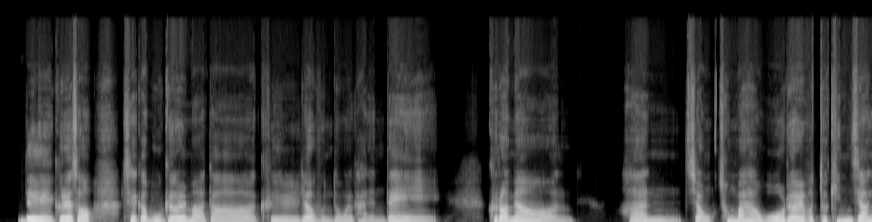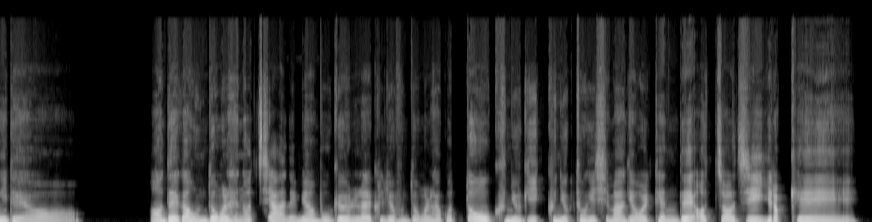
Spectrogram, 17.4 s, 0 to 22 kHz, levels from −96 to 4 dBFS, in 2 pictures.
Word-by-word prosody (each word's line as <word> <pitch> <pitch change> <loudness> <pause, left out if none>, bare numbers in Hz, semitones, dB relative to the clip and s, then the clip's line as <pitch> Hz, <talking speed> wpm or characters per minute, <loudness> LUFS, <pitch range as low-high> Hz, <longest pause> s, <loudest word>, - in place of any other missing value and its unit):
네. 235 -2 +6
그래서 255 -1 +4 0.3
제가 220 -3 +1
목요일마다 180 - +1
근력 185 +2 -1
운동을 175 +1 -4
가는데 150 -1 -3 0.5
그러면 245 - +2 0.4
한 280 -4 -3
정 200 -4 -2
정말 245 +3 +1
한 260 -1 +2
월요일부터 230 - +2
긴장이 215 +4 +3
돼요. 145 -2 -5 0.7
'아 260 -1 0
내가 220 +4 +4
운동을 265 +7 +3
해 325 - -3
놓지 385 +3 -6
않으면 195 +6 0
목요일 215 +5 -1
날 205 -1 +1
근력 195 0 -5
운동을 200 0 -4
하고 200 0 -5
또 320 -1 +3
근육이 220 0 -3
근육통이 215 +1 -1
심하게 255 0 -3
올 170 -2 -1
텐데 180 -4 +1
어쩌지?' 175 +9 -1
이렇게. 170 -3 -2
210 Hz, 275 characters per minute, -21 LUFS, 175-245 Hz, 0.7 s, 네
